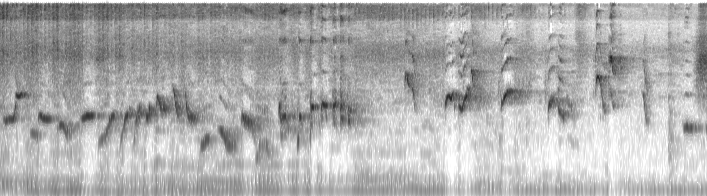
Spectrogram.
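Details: Murai batu, the white-rumped shama, pours out a sweet chain of slurred whistles, then sharper high notes, against a steady low hum.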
